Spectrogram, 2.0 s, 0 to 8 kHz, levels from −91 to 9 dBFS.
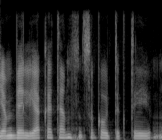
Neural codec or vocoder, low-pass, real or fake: vocoder, 44.1 kHz, 128 mel bands every 256 samples, BigVGAN v2; 7.2 kHz; fake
